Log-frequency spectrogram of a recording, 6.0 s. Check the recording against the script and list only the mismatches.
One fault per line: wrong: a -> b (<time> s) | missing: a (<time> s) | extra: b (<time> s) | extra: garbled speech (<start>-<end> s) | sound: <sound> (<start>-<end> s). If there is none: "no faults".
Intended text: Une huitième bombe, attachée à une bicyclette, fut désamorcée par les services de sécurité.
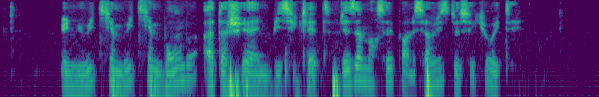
extra: huitième (1.2 s)
missing: fut (3.3 s)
